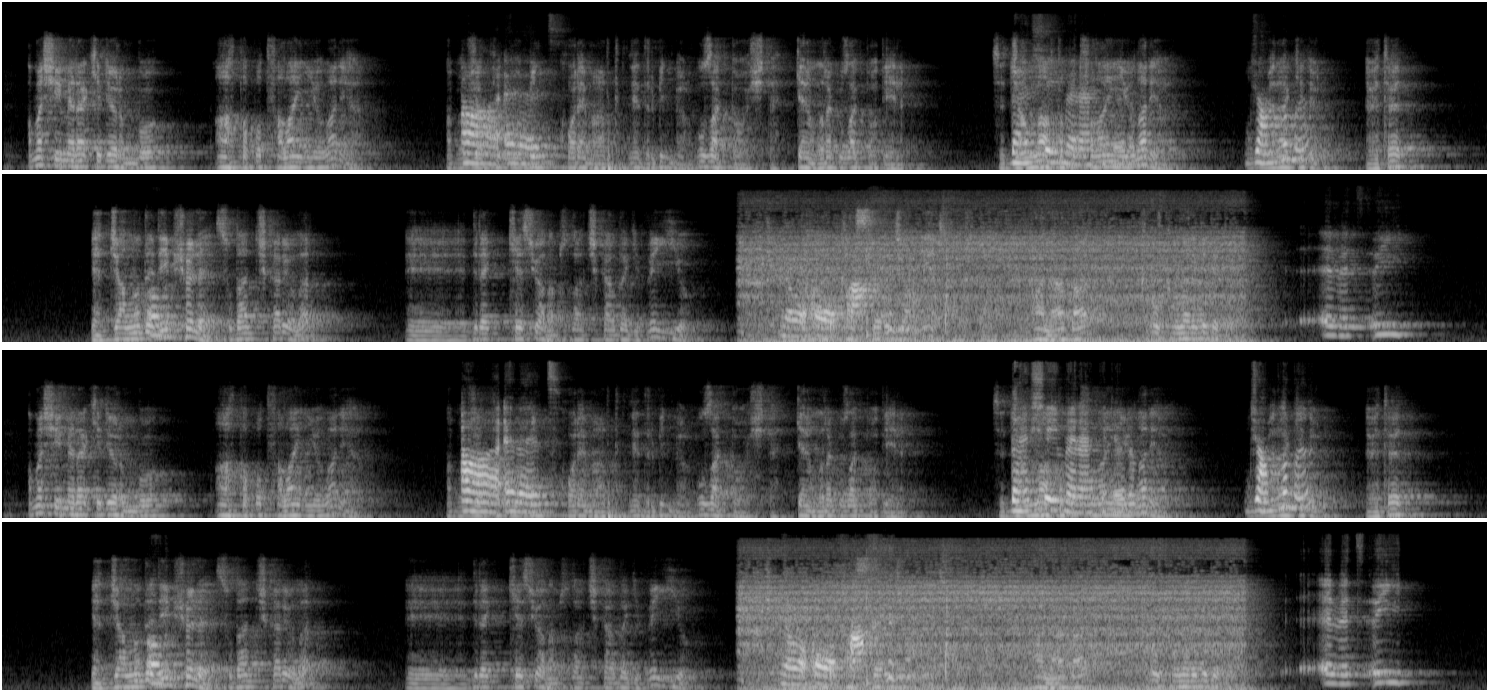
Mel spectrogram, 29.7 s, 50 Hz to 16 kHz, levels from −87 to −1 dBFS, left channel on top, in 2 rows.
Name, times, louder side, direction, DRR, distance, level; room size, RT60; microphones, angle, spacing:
voice 1, 0.3-1.5 2.1-3.6 4.4-9.0 9.9-10.5 10.8-11.7 12.4-13.2 13.6-14.0 15.7-18.0 18.9-21.7 22.6-25.7 26.2-27.2, left 1 dB, 25° left, 2 dB, 1.5 m, -32 dB
voice 2, 4.6-5.4 10.1-11.4 12.4-13.1 16.3-16.5 22.6-23.6 27.9-28.8, right 3 dB, 90° right, 8 dB, 1.7 m, -25 dB
sound 1, 22.2-27.3, right 2 dB, 20° right, 1.3 m, -29 dB
24.0 x 20.5 x 2.5 m, 1.2 s
head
